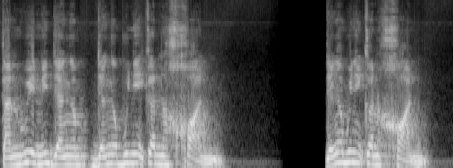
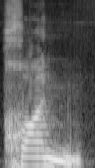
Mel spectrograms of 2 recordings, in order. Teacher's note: tanwin ni ada nun yang tersembunyi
